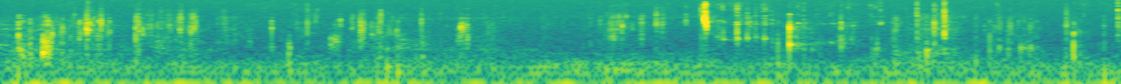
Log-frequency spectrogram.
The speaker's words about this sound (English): I chewed it. What flavor is this? Gotta be lime. Mm-hmm. Oh, it's so hard to eat.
